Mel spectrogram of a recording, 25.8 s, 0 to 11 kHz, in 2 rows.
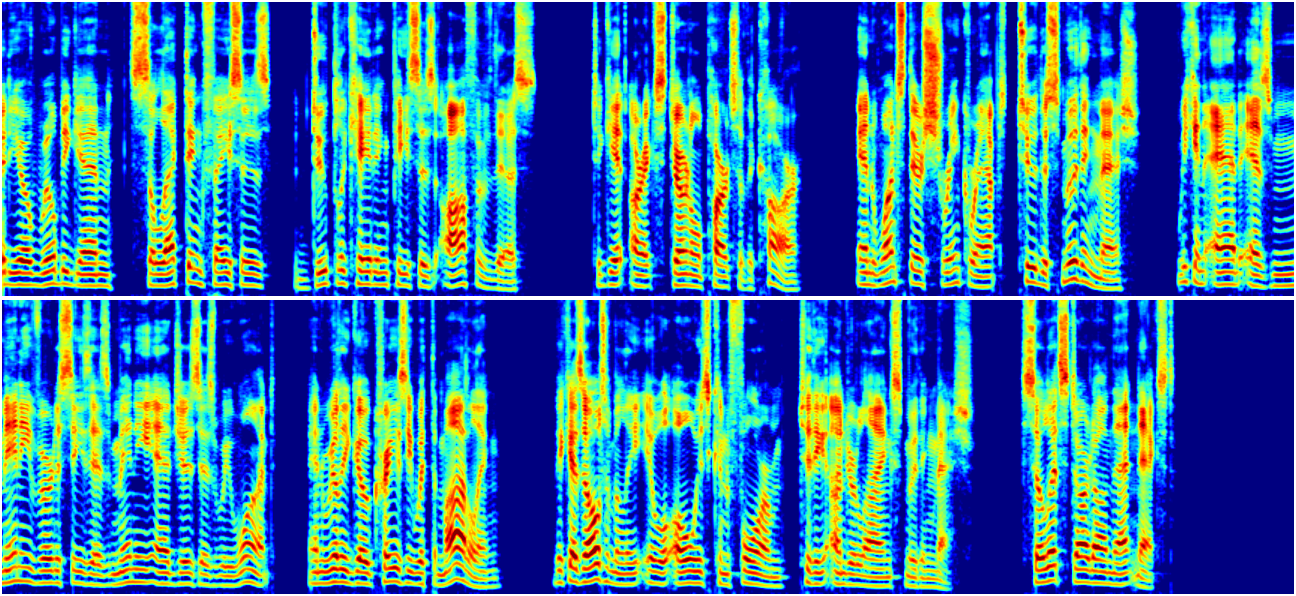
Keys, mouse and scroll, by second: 0.0-25.0 shift+middle drag, 0.7 shift+middle click.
